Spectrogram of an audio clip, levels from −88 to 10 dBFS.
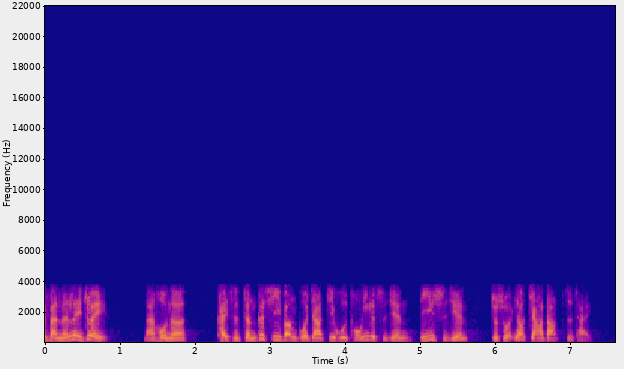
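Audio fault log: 6.76–6.81 s, lost AMR speech frame: one 20 ms frame failed its checksum, so the decoder filled the gap by repeating the previous frame's pitch and vocal tract settings at reduced gain. This produces a brief dip or warble, and the voice comes back weak or rough for a moment. On the waveform the envelope sags for roughly one frame. On the spectrogram the harmonics smear flat and dim across that slice, within the narrowband 200 Hz to 3.4 kHz line band that runs through the clip.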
